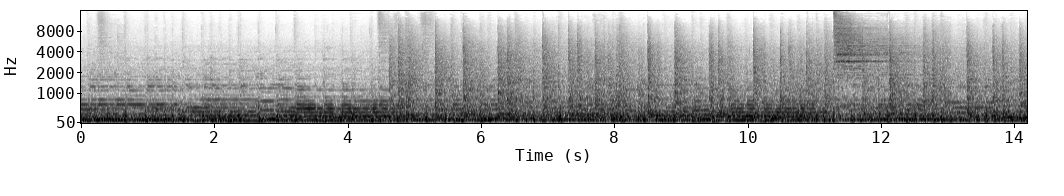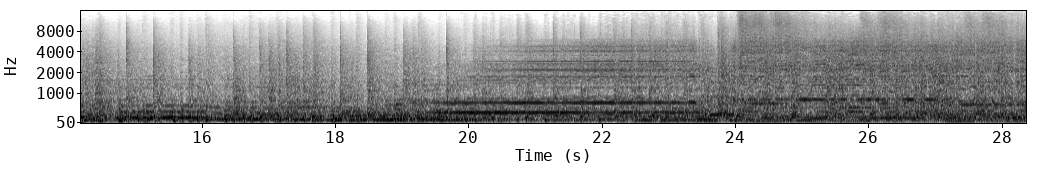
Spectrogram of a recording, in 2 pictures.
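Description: A live rock band playing loud, heavy rock. Electric bass and guitar open the song alone, and the drum kit comes in about four and a half seconds in. Near the end the full band gets louder and fuller.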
